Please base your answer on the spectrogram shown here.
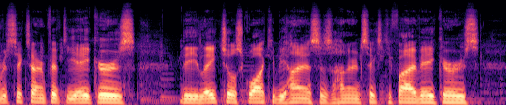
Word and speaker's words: Chillisquaque: Let's start with the lake we're at because I'm going to mispronounce it. What lake is this? Lake Chillisquaque. Chillisquaque.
